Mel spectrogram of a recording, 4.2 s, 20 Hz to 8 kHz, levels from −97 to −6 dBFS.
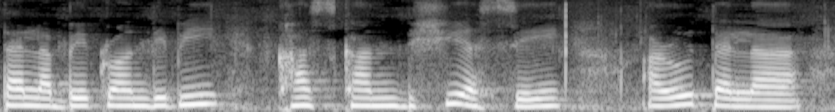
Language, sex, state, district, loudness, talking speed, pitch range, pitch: Nagamese, female, Nagaland, Dimapur, -14 LUFS, 160 wpm, 200-215 Hz, 205 Hz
